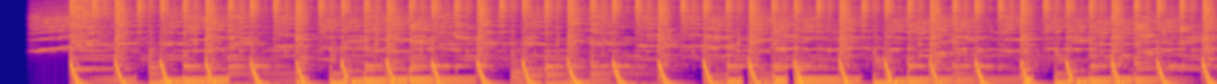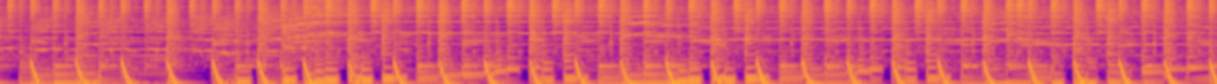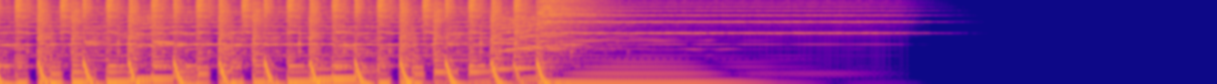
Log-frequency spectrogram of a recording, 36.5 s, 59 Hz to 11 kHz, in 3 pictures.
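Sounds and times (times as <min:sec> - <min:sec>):
pop music: 0:00.7 - 0:32.5.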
